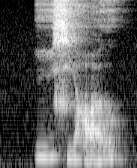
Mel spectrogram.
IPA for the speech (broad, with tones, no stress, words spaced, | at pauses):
i˧˥ɕjɑ̰˨˩˦ʊ̯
